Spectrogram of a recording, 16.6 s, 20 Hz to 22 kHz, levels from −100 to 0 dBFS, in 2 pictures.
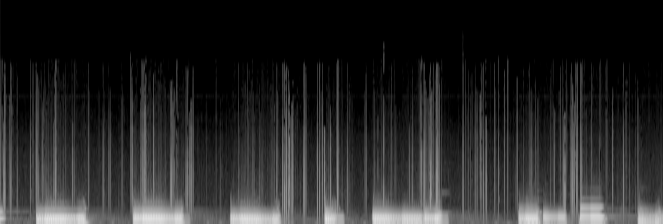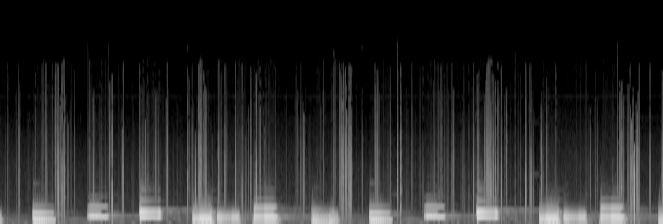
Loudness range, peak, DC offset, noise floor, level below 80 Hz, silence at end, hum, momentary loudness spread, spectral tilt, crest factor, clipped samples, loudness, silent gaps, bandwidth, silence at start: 5 LU; -4 dBFS; under 0.1%; -52 dBFS; -56 dBFS; 0 s; none; 16 LU; -6 dB/octave; 18 dB; under 0.1%; -21 LUFS; none; 11 kHz; 0 s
